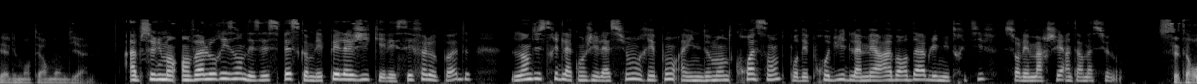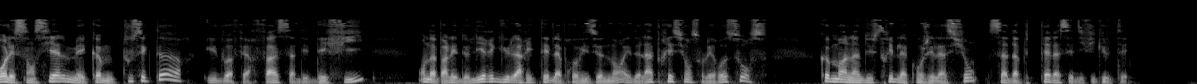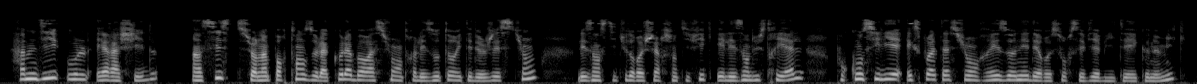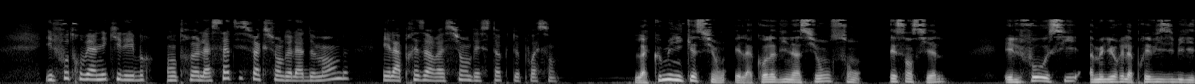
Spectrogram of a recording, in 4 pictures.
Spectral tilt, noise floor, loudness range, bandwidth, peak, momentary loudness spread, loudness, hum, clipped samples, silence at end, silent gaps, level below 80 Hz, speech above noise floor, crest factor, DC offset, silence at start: -5.5 dB/octave; -79 dBFS; 6 LU; 8.8 kHz; -6 dBFS; 13 LU; -26 LUFS; none; under 0.1%; 0 s; none; -50 dBFS; 53 dB; 20 dB; under 0.1%; 0 s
